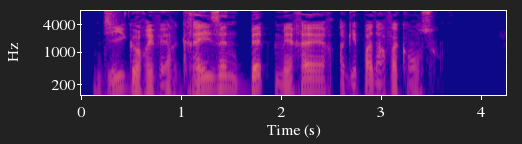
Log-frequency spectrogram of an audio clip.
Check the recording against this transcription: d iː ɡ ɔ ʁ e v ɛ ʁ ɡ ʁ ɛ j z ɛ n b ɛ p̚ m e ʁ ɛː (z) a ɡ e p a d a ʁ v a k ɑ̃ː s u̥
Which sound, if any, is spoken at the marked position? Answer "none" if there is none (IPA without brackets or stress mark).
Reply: ʁ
